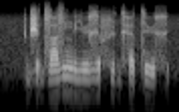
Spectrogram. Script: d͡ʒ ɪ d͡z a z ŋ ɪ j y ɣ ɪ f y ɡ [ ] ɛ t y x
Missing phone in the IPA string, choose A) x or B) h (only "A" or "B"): B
